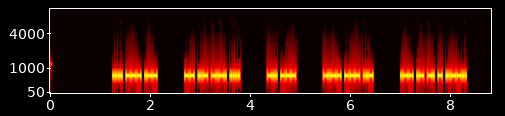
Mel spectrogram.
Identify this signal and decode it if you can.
Morse code, heard as a keyed tone, about 46 wpm, 700 Hz. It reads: HOW MUCH DO YOU WANT?
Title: 3x Word-Spacing - Sentences from Top 200 Words - 45wpm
